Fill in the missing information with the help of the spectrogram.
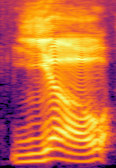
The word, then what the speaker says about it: Yeoh: I was saying Michelle O, or at least it sounded like I was saying Michelle O. It is not O, it's Yo, I'm a dummy and I apologize.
